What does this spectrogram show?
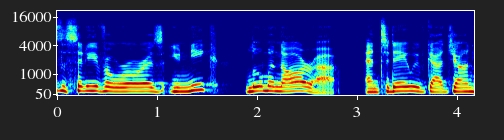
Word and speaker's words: Lumenaura: Was it Luminara? Is that right? Or Luminara. That's correct. Luminora. Luminora.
